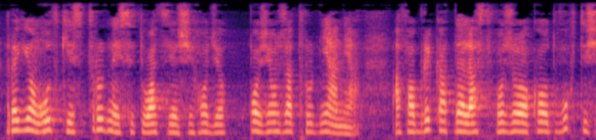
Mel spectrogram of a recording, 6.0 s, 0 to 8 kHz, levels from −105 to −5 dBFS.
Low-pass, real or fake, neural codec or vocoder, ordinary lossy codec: 7.2 kHz; fake; codec, 16 kHz in and 24 kHz out, 1 kbps, XY-Tokenizer; none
